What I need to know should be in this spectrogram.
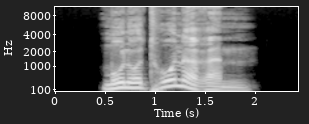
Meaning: strong dative masculine/neuter singular comparative degree of monoton
- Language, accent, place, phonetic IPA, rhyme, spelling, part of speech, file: German, Germany, Berlin, [monoˈtoːnəʁəm], -oːnəʁəm, monotonerem, adjective, De-monotonerem.ogg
